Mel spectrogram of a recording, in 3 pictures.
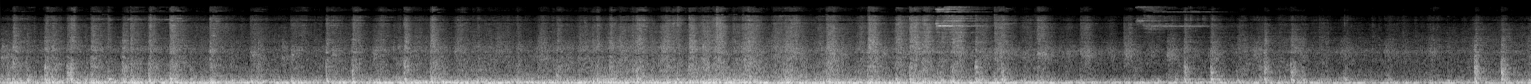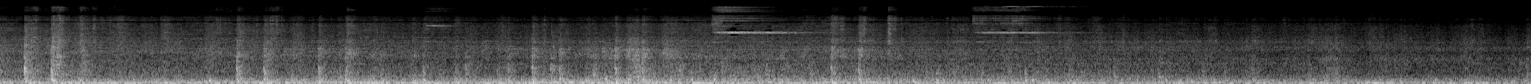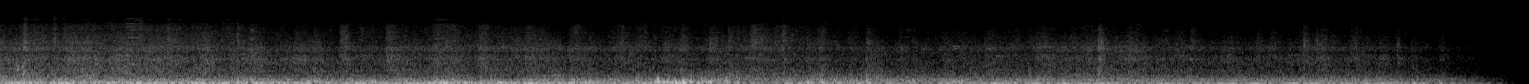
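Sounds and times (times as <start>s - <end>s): freight train rumbling: 0.0s - 45.7s
high wheel squeals: 11.4s - 12.3s, 22.4s - 23.6s, 25.0s - 26.2s.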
